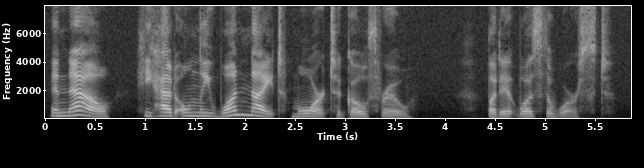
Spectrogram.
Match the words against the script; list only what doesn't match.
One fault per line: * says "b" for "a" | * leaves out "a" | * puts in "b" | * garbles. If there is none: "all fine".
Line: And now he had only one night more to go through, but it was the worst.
all fine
